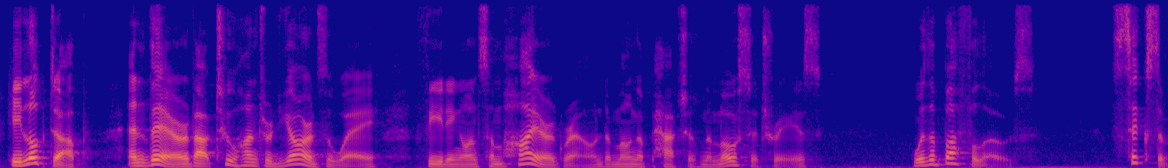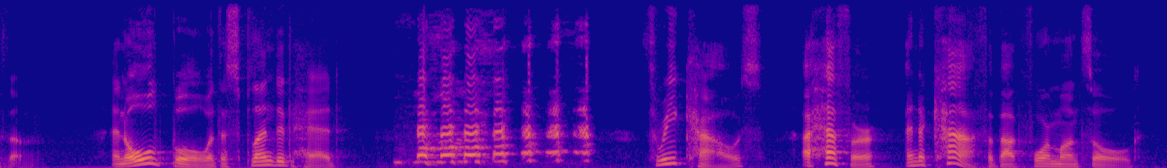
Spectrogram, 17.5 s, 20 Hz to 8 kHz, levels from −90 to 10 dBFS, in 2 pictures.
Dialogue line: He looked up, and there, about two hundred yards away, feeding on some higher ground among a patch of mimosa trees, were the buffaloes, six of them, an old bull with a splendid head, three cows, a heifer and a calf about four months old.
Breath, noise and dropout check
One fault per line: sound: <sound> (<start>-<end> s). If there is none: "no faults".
sound: laugh (11.7-13.3 s)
